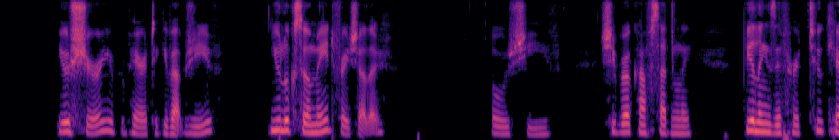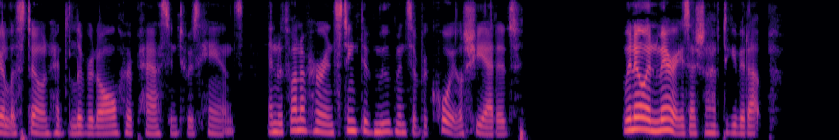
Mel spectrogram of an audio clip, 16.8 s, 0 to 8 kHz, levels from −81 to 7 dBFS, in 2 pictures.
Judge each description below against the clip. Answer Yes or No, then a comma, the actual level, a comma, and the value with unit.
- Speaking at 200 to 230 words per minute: Yes, fast, 205 wpm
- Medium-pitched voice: Yes, medium, 170 Hz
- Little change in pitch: No, average, 4.0 semitones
